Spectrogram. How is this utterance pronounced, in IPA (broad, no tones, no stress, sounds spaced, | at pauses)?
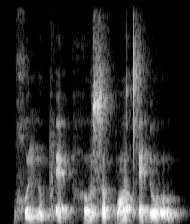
χʷ ɤ n o pʼ ɛ | h o s ɔ p ɔ tʼ ɛ ɗ o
